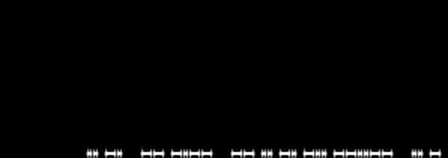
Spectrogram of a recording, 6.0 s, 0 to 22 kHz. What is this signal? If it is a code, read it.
Morse code, heard as a keyed tone, about 32 wpm, 700 Hz. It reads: IN MY MIND, IT
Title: Sentences from Top 1000 Words - Review Part 6 - 30wpm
